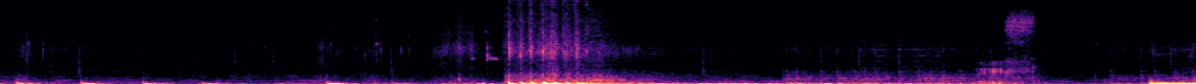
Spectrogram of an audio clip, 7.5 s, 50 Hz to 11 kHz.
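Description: MP5K submachine gun fire in Rainbow Six Siege, first a few short separate shots, then a loud sustained burst, followed by quieter game noise and one more sharp shot at the end.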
